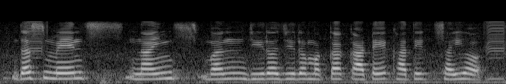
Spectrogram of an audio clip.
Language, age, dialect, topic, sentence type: Bhojpuri, 18-24, Northern, agriculture, question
